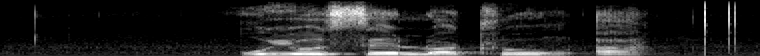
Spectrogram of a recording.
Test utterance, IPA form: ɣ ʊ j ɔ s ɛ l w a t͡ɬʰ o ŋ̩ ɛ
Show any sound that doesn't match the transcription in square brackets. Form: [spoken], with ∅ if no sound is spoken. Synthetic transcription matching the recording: ɣ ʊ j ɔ s ɛ l w a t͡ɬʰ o ŋ̩ [a]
